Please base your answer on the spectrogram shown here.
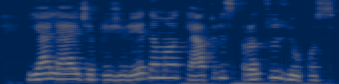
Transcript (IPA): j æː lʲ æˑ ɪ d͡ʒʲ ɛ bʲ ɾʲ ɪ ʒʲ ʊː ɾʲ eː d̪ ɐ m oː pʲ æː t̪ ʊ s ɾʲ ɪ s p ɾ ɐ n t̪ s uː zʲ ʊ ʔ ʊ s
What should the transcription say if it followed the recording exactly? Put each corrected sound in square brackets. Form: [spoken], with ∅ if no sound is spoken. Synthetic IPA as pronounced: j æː lʲ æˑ ɪ d͡ʒʲ ɛ [pʲ] ɾʲ ɪ ʒʲ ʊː ɾʲ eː d̪ ɐ m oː [kʲ] æː t̪ ʊ [∅] ɾʲ ɪ s p ɾ ɐ n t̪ s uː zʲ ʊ [k] ʊ s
